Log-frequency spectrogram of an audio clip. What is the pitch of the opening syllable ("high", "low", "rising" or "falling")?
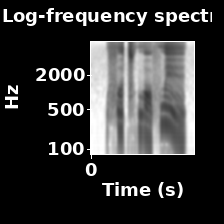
rising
